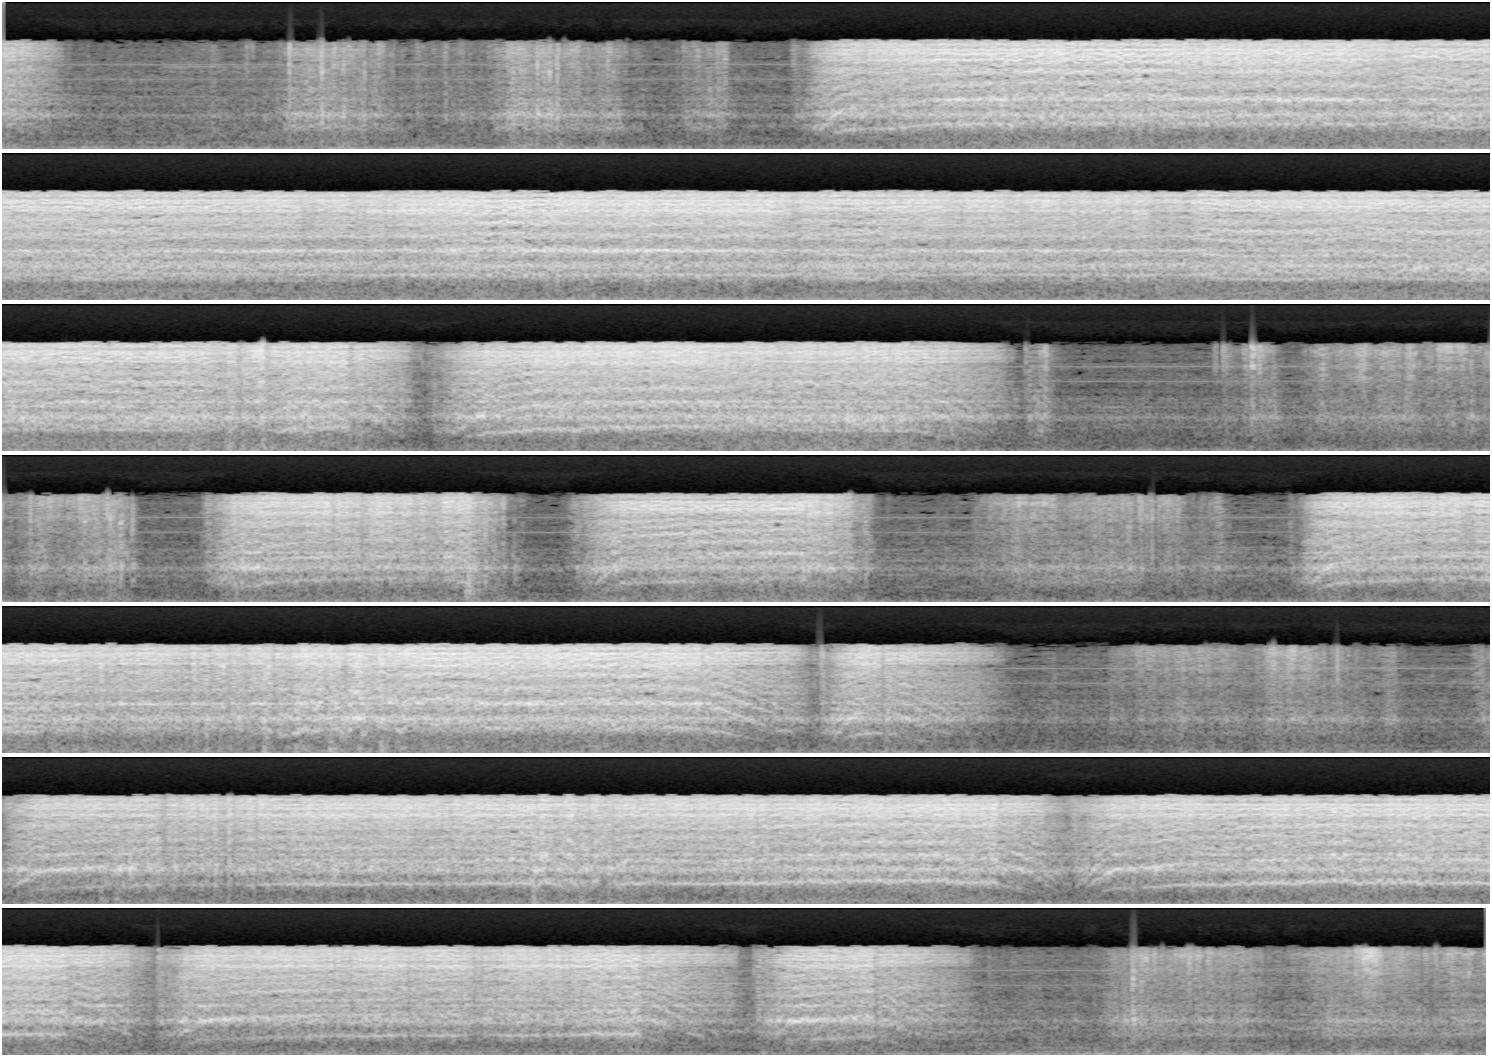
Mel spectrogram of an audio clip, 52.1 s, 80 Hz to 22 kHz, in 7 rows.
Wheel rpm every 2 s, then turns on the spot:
30, 20, 150, 200, 200, 200, 200, 200, 140, 150, 10, 40, 110, 60, 100, 190, 140, 20, 50, 160, 150, 120, 120, 140, 50, 20.
0-2 20-22 26-28 50-52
